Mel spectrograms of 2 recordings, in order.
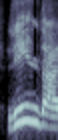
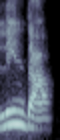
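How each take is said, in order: First: The stress is on the first syllable. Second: The stress is on the last syllable. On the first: This is the native way of saying the name. "but Linda" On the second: This is the French way of saying the name. "in French, of course, you'd say Linda"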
